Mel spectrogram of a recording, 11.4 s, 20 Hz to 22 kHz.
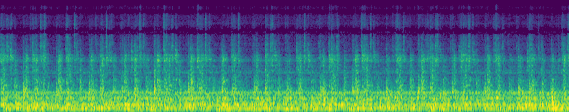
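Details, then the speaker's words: Indesit IWC71453 UKN 7 kg washing machine found dumped, brown oily residue inside, belt fell off; test spin aiming for 1400 rpm gives a constant heavy rumbling roar with rough gritty swish; drum bearings completely gone, drum eating into the plastic tub. "So the bearings have completely gone on this. To the point where the drum's just eating away at the plastic, and you know, you can't really do much of this. The bearings are gone."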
